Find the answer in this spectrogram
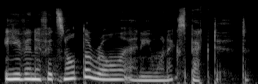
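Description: A teasing, self-assured queen, played by a woman in a romantic fantasy audio roleplay. Her voice sits a little high, yet it is mellow and husky with breath. She flirts in formal, courtly phrases. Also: moderate pace. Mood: earnest, tender.

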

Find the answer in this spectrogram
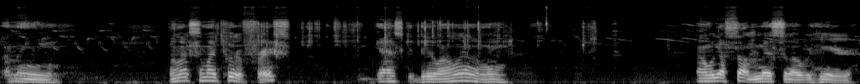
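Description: A man's voice: mid-range voice, lively intonation, normal speed, long pauses, a little mellow. A man chatting casually and colloquially as he hosts a rambling walk-around video, in a folksy manner, talking half to himself. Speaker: host of a car crushing vlog. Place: outdoors in a junkyard. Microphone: handheld phone or camera, operator behind it. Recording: faint outdoor noise, handheld camera audio.

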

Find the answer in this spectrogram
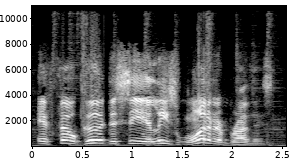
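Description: Guy hosting over webcam, cracks jokes, swears a lot, kinda high voice. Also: sing-song, normal speed, dull audio, faint music behind. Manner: loose, joking, profane banter. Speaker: host. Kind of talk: casual interview chat. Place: room at home indoors. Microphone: webcam on a video call.

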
